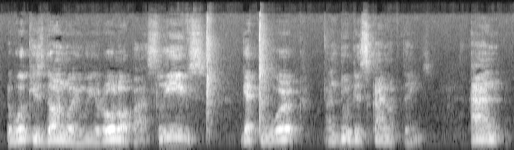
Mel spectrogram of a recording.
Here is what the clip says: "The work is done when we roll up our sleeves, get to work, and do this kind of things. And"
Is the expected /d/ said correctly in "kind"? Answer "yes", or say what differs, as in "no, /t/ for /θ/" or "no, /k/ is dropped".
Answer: yes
